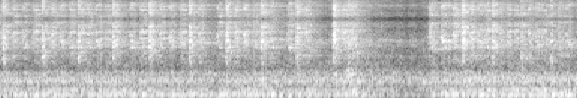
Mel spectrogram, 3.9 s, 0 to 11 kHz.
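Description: A 1930 Ford Model A engine, started after 37 years of storage, idles with a steady, slightly uneven mechanical chug at close range with no talking.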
